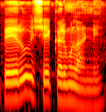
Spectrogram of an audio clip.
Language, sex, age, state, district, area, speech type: Telugu, male, 18-30, Andhra Pradesh, Bapatla, urban, spontaneous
